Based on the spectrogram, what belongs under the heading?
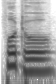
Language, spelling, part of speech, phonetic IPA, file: German, foto-, prefix, [(ˈ)fo(ː)to], De-Foto.ogg
- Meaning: photo-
